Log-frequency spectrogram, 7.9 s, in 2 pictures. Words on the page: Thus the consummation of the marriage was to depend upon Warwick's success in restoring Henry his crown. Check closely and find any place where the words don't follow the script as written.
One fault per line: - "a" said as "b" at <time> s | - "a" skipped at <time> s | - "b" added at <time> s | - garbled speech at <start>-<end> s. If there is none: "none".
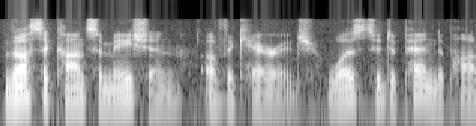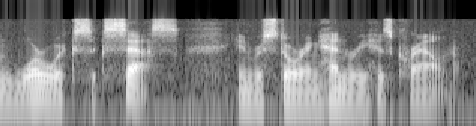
- "the" said as "a" at 0.3 s
- "marriage" said as "carriage" at 2.0 s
